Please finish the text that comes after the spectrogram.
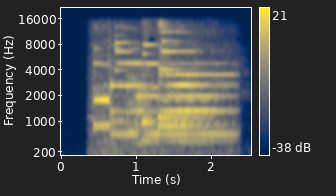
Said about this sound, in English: We're of course talking about that incredible tone you get when you scan your magic band as you're entering the Magic Kingdom.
